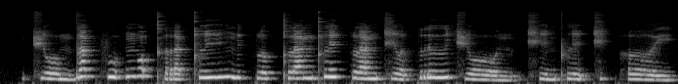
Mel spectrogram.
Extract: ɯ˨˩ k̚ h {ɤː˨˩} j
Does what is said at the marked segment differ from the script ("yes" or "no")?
no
